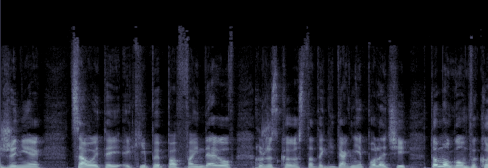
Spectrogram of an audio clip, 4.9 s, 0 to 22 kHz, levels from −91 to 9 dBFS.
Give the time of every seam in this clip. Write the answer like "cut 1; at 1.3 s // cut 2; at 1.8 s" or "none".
cut 1; at 2.5 s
